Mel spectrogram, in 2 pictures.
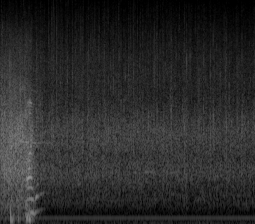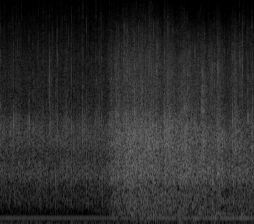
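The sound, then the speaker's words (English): A church audience at Traders Point applauds to welcome a guest speaker, steady continuous clapping that swells louder toward the end. “Would you please put your hands together at all of our campuses and give a warm Traders Point welcome to our friend, Caleb Kaltenbach.”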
